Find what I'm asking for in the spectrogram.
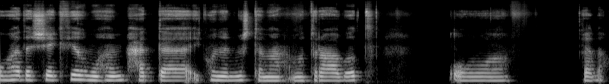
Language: North Mesopotamian Arabic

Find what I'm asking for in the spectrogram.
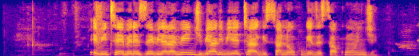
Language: Ganda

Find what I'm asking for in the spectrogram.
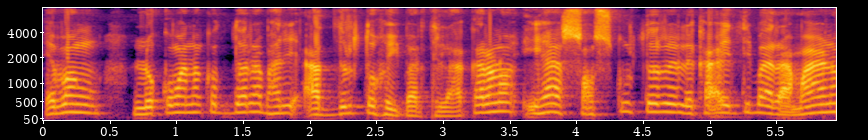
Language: Odia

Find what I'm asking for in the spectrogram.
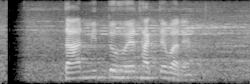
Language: Bangla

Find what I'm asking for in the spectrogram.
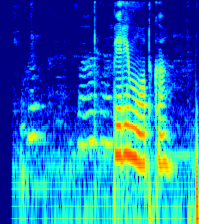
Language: Russian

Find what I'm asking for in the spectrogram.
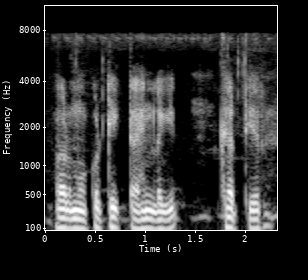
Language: Santali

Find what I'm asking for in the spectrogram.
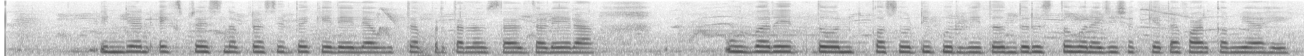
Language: Marathi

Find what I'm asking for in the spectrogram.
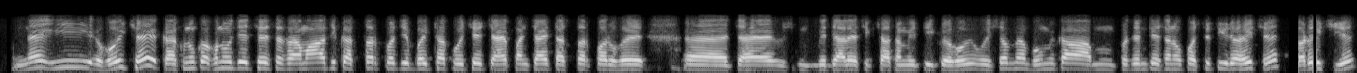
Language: Maithili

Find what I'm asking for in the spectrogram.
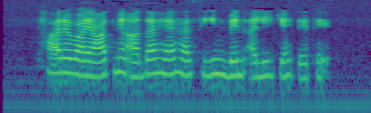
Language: Urdu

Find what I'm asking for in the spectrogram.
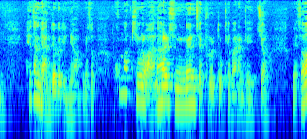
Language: Korean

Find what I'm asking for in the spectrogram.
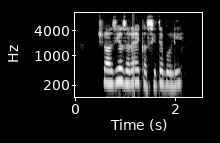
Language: Pahari-Potwari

